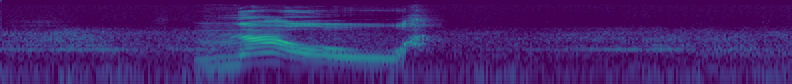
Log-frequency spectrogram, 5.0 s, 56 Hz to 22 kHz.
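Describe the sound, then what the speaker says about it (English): Jet airliners taxiing next to the center runway at Amsterdam Schiphol Airport, including Embraer E2, Embraer 175 and Boeing 737 types, with a loud rising engine whine that swells then fades over a steady outdoor background; someone speaks briefly. "4 airplanes are coming this way that are taxiing next to the center runway"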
